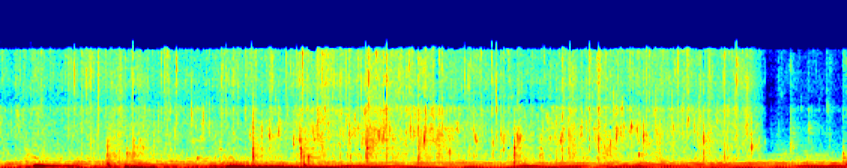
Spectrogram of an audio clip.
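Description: Small whole fish frying in hot oil in a pan, a steady crackle of many small pops and spits, under background music with sustained notes.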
